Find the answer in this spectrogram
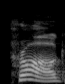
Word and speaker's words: Prague: of trivia for you Prague is one of the five monosyllabic capitals of the world so it's only got one syllable in its in its name and there to say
